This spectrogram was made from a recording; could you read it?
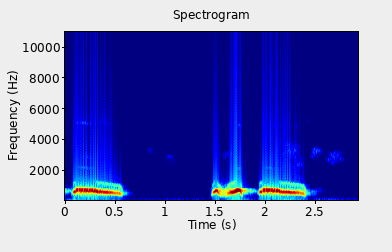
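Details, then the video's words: A spotted dove sings part of its full song of calling, urging and cooing, recorded clean to encourage other doves to call. A long falling coo and a pause, then a short wavering note, then another long, gently descending coo. "Cu Gáy Giọng Hạp Bổi ĐỦ BÀI (GỌI +THÚC + GÙ)Kích Bổi Nhanh Nổi"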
